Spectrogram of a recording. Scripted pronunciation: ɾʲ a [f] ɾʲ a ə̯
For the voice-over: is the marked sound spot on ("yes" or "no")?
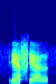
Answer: yes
